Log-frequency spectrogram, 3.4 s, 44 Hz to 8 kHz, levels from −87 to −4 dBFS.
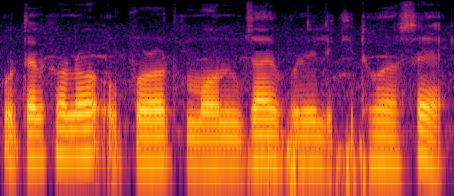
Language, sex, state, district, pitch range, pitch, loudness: Assamese, male, Assam, Sonitpur, 105-120 Hz, 110 Hz, -17 LUFS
